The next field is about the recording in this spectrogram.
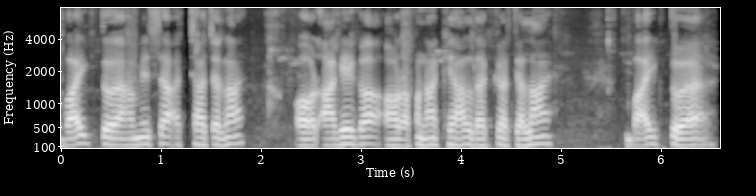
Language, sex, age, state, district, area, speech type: Urdu, male, 45-60, Bihar, Supaul, rural, spontaneous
